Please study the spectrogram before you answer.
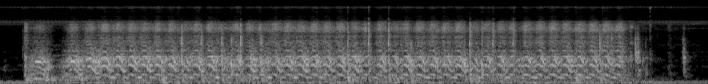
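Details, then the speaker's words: Car engine cranked while trying to start it without the ignition key, using jumper wiring: starter churns steadily for about six seconds, never catches, then stops. Owner suspects the wrong circuit was connected. "Ternyata tidak hidup teman-temannya, mungkin salah jalur yang kita sambungkan."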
